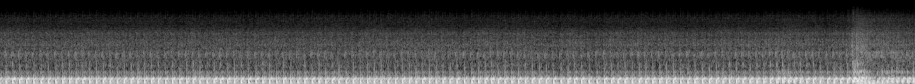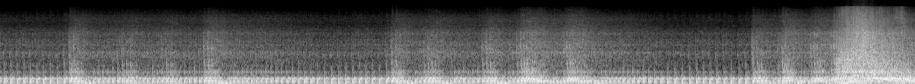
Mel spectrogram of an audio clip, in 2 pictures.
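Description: A motorcycle engine idles with a steady, throbbing rumble.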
